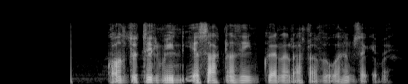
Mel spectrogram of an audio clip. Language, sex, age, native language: Icelandic, male, 60-69, Icelandic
